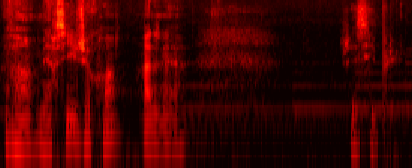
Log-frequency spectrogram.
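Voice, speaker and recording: A man's voice: on the low side, expressive, a little fast, a little mellow, faint music behind. A young man hosting a live stream, chatting casually and rambling as he answers viewers by name. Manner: rambling, improvised, talks straight to viewers by name. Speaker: poet and live-stream host.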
